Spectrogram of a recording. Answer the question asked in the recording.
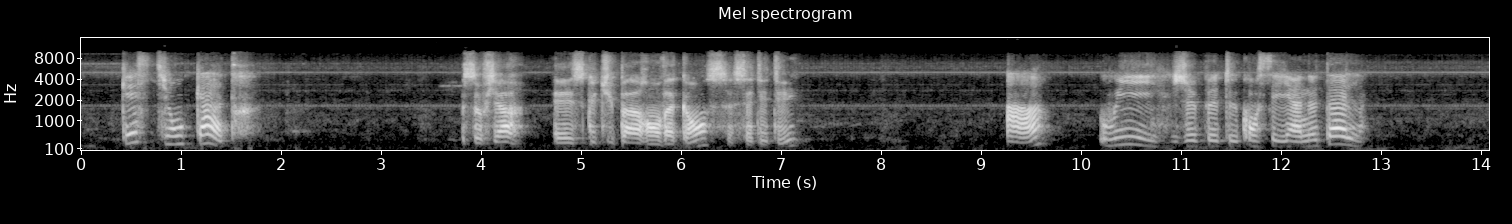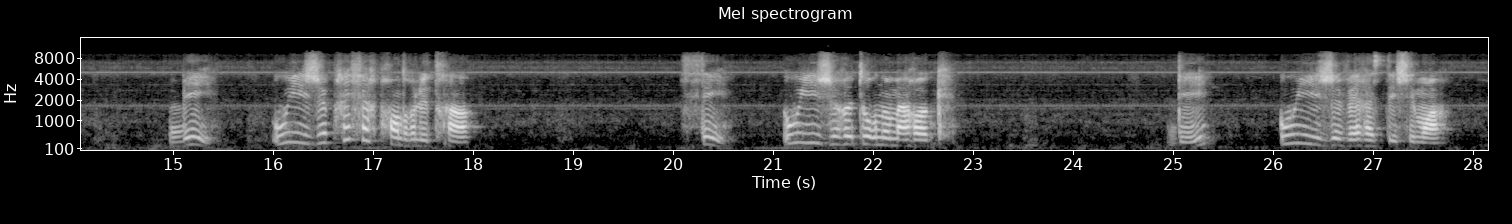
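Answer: C: Oui, je retourne au Maroc.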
